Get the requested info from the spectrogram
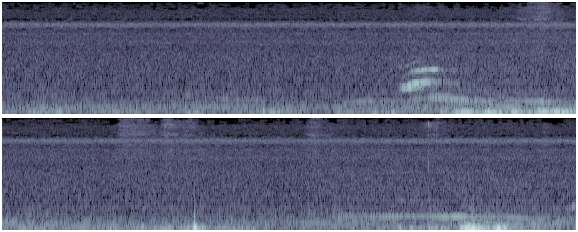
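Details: Stray cats screaming at night during a fight: drawn-out bending yowls with a brief higher rising cry, punctuated by low thuds and clatter, over a constant low electrical hum.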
